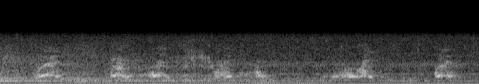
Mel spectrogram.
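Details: Labrador Retriever puppies from a 2011 litter, filmed outdoors together on their last day before going to new homes, 28 October 2011; short high yipping barks repeated about once a second, some with a rising whine, over low background hum.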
